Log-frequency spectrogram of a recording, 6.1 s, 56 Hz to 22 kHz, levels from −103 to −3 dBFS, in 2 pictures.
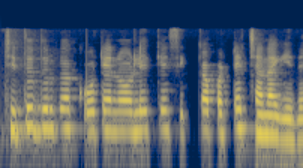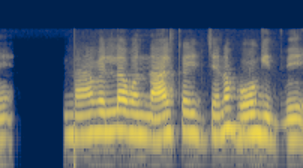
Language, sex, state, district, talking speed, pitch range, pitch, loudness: Kannada, female, Karnataka, Shimoga, 120 wpm, 180-215 Hz, 200 Hz, -21 LUFS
